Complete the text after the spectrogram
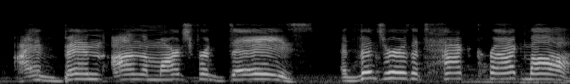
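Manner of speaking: very high-pitched goblin creature voice. Role-playing a goblin answering someone on the other side of a door; goblin voice. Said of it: "That was a great goblin voice".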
